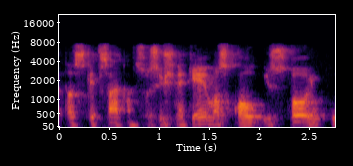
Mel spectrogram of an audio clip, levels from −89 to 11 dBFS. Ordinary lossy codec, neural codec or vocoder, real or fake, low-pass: AAC, 48 kbps; codec, 16 kHz, 2 kbps, FunCodec, trained on Chinese and English, 25 frames a second; fake; 7.2 kHz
